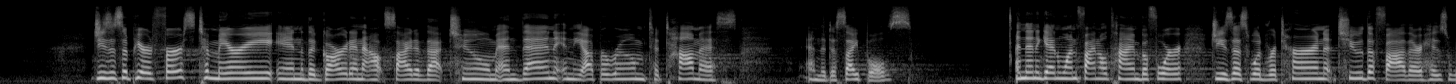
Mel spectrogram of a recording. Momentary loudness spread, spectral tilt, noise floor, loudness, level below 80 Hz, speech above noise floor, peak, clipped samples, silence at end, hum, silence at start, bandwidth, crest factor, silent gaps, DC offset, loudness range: 8 LU; -3.5 dB/octave; -61 dBFS; -22 LUFS; -58 dBFS; 38 dB; -4 dBFS; under 0.1%; 0 s; none; 0.95 s; 16 kHz; 18 dB; none; under 0.1%; 5 LU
